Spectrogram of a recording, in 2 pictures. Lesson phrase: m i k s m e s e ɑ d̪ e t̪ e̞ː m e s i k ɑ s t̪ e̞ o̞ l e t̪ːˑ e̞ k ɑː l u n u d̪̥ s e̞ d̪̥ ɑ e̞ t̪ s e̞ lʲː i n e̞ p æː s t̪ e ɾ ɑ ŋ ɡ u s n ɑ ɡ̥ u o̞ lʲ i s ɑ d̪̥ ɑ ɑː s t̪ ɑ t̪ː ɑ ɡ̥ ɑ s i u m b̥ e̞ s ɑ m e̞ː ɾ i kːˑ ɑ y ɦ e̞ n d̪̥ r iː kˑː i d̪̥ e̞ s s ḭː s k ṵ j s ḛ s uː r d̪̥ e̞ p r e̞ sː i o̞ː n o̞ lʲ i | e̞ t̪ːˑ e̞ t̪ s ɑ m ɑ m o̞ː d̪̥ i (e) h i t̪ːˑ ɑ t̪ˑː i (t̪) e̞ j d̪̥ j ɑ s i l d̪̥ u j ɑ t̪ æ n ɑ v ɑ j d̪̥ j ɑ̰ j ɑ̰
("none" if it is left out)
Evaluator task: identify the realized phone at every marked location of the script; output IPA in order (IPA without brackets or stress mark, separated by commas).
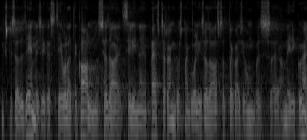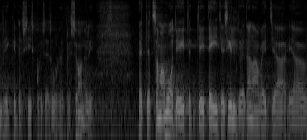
e, t̪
